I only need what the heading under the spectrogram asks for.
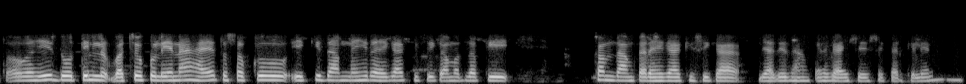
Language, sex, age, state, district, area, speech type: Hindi, female, 60+, Uttar Pradesh, Ghazipur, urban, conversation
